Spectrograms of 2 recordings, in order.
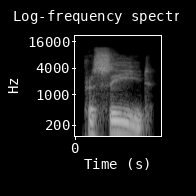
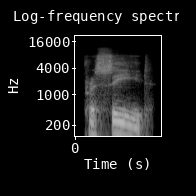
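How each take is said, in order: No difference in how they are said.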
